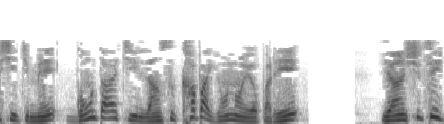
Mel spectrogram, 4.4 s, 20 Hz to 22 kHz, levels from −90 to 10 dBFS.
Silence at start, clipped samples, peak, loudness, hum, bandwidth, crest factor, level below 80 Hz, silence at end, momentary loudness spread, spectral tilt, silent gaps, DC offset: 0 s; under 0.1%; -4 dBFS; -20 LUFS; none; 5.8 kHz; 14 dB; -50 dBFS; 0 s; 4 LU; -12 dB/octave; 3.14-3.55 s; under 0.1%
